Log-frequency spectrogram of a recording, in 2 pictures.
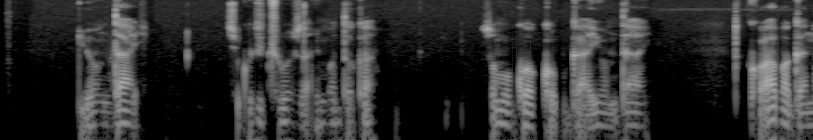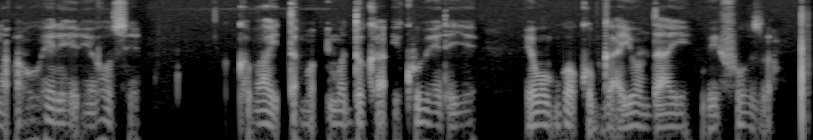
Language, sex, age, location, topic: Kinyarwanda, male, 25-35, Kigali, finance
